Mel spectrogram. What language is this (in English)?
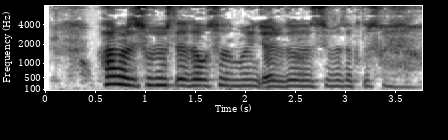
Georgian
